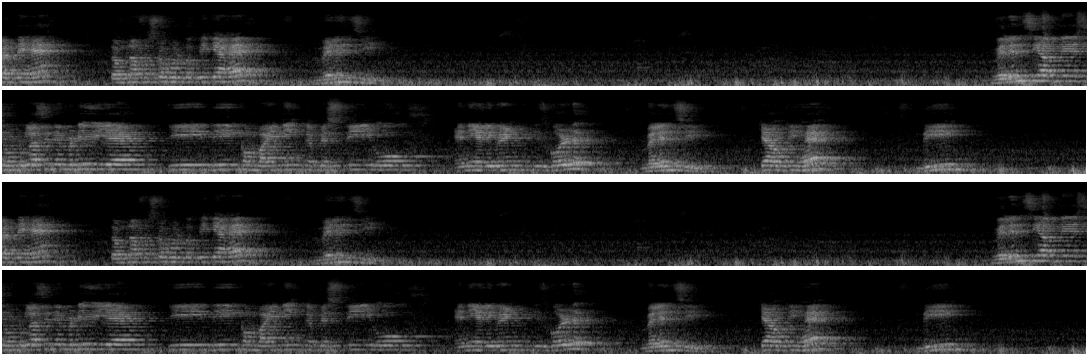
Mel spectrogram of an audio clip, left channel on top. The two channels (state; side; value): quieter; right; 3.1 dB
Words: हैं। तो अपना फर्स्ट ऑफ ऑल टॉपिक क्या है? वैलेंसी। वैलेंसी आपने शॉर्ट क्लासेस में पढ़ी हुई है कि the combining capacity of any element is called valency. क्या होती है? The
